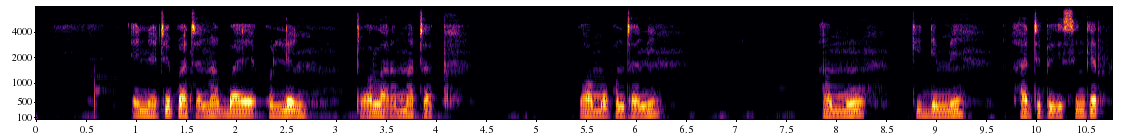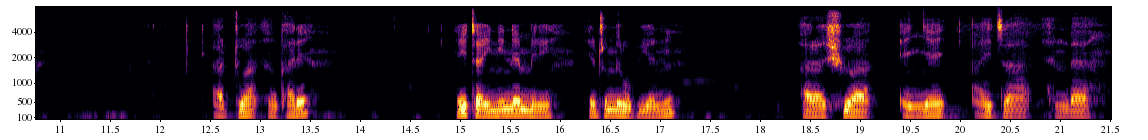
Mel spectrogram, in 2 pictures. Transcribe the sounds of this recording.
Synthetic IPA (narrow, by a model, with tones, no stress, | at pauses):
ɛ˨nɛ˨te˦pa˨ta˨na˦ɓa˦ɛ˦ʔɔ˨le˦ŋtɔ˨˦la˨ɾa˨ma˦ta˨k | a˨mɔ˨kʊ˨nta˨ni˦ | a˨mɔ˦ | kɪ˦dɪ˨mɪ˦ | a˨tɪ˨pe˨kɪ˨sɪ˦ŋɡɛ˦r | a˨tu˦a˦ʔɛ˨ŋka˦ɾɛ˦ | nɛ˦ta˨i˨ni˦nɛ˦mɪ˨ɾɪ˦ | nɛ˦tʊ˦mɪ˦ɾo˨pi˨ja˨ni˦ | a˨ɾa˨ʃu˦a˨ | ɛ˨ɲɛ˦a˦ɪ˨ta˨ɛ˨nda˦˨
